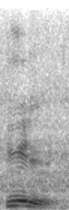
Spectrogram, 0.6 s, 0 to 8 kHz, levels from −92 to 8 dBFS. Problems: constant background noise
